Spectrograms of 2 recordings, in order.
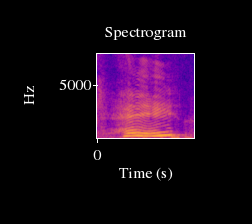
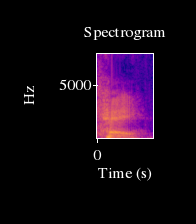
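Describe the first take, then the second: First: The pitch rises at the end. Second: The pitch falls at the end. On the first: The speaker calls it wrong. "Instead of being like" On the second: The speaker calls it right. "where your voice goes down at the end"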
